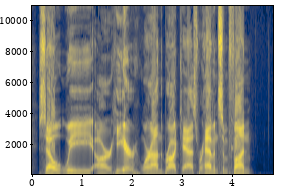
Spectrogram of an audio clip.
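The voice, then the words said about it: Congested, sinus-affected voice. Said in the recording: “As you can hear in my voice, I'm sure you can hear a little bit different. It sounds different to me... some type of sinus thing”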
